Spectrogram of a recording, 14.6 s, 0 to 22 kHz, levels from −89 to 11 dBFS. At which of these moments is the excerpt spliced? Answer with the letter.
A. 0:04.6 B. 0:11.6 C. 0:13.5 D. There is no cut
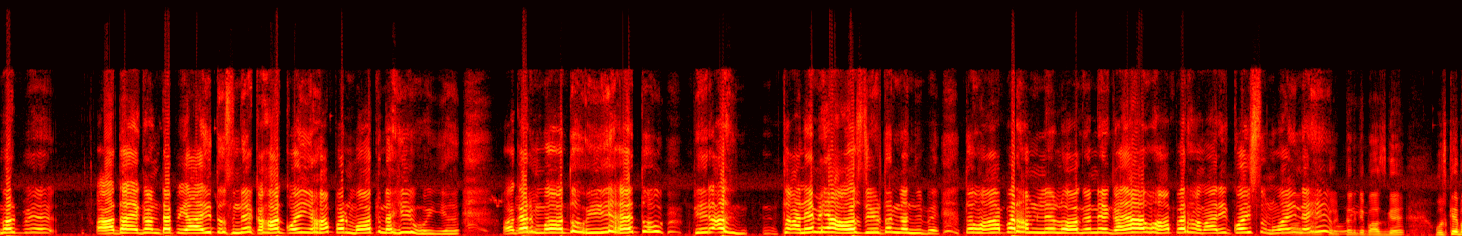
C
